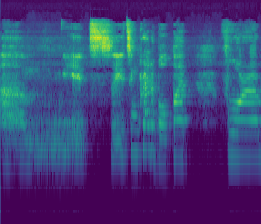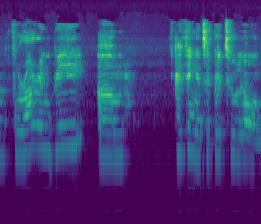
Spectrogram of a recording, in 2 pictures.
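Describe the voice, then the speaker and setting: At a very slow pace, a woman with a fairly high pitch speaks in a Greek accent. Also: ordinary pitch variation. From Greece. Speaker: singer-songwriter. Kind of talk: interview.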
